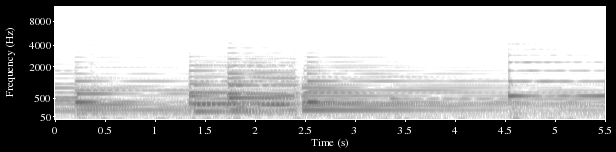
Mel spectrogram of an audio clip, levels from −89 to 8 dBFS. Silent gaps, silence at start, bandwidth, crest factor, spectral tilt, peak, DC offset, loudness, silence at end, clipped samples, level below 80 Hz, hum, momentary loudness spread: none; 0 s; 5.4 kHz; 18 dB; -9.5 dB/octave; -30 dBFS; under 0.1%; -47 LUFS; 0 s; under 0.1%; -78 dBFS; none; 15 LU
